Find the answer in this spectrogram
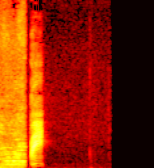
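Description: Loud party music and chatter cut off abruptly about half a second in. Right after comes one short pitched squawk whose pitch arches up and down, laid on as a comic sound effect over an edit.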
